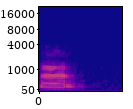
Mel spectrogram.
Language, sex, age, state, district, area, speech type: Assamese, male, 18-30, Assam, Sonitpur, rural, conversation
